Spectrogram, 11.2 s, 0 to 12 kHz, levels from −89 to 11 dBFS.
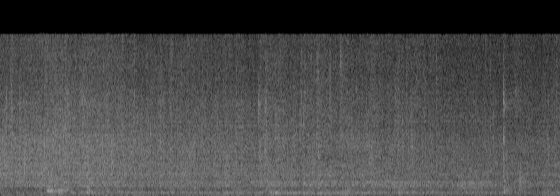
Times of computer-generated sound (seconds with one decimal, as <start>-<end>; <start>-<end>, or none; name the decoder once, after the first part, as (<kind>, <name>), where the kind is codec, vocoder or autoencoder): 0.0-2.0 (vocoder, Vocos); 2.8-6.6; 10.6-11.2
